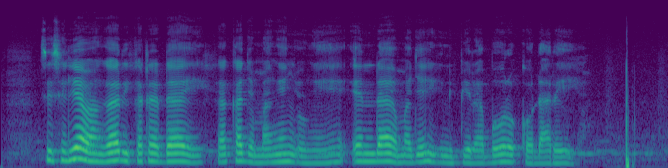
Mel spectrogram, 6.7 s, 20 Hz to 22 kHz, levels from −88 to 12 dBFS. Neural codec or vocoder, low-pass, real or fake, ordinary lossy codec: none; 19.8 kHz; real; none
